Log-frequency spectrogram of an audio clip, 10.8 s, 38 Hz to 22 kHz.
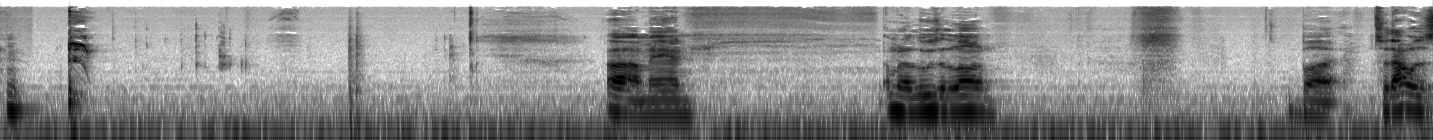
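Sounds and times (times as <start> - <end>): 
speech: 0.0 - 0.2, 4.6 - 5.4, 6.6 - 7.6, 9.8 - 10.7
person coughing in sharp harsh bursts: 0.0 - 0.8.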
